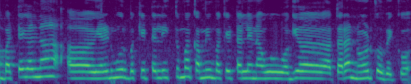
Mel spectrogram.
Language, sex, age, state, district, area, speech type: Kannada, female, 18-30, Karnataka, Davanagere, rural, spontaneous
